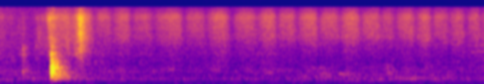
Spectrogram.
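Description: Board duster rubbing across a whiteboard as it is wiped clean: one louder swipe about half a second in, then a run of faint, quick back-and-forth rubbing strokes.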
